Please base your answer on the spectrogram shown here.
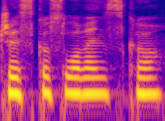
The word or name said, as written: ceskoslovensko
